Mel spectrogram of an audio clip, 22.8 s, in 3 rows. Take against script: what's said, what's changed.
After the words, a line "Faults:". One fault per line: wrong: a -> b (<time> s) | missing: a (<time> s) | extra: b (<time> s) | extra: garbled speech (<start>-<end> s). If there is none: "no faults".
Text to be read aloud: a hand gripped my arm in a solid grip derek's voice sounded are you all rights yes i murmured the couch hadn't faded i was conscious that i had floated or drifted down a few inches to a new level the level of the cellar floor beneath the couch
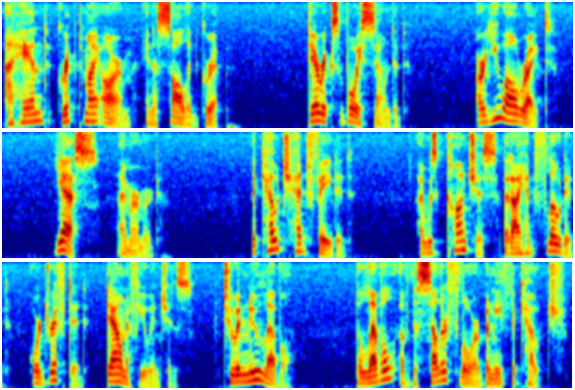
a hand gripped my arm in a solid grip derek's voice sounded are you all right yes i murmured the couch had faded i was conscious that i had floated or drifted down a few inches to a new level the level of the cellar floor beneath the couch
Faults:
wrong: rights -> right (6.9 s)
wrong: hadn't -> had (11.4 s)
